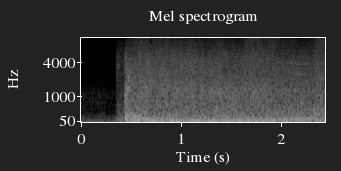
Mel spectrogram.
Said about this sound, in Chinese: 大地轰隆隆的摇晃，这是一场剧烈的地震。随着轰隆隆的声响，大地裂开了，大地分成了两半。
